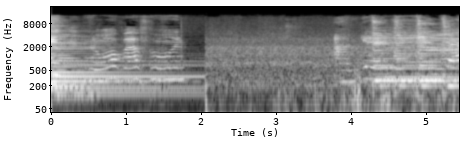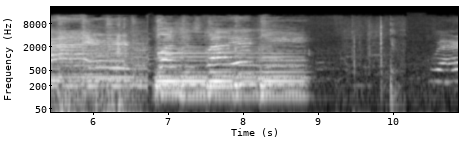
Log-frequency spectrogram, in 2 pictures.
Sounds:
speech, music, independent music

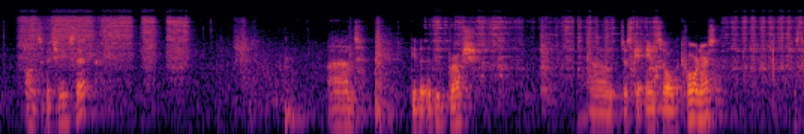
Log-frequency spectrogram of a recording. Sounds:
filing (rasp), rub

